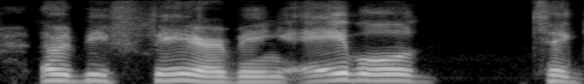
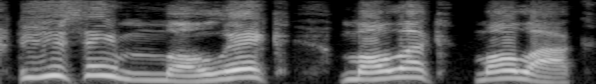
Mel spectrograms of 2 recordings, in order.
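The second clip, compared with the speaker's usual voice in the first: surprised; 5 semitones higher, 5 dB louder than usual. Real, not acted. Surprised at a chat comment.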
